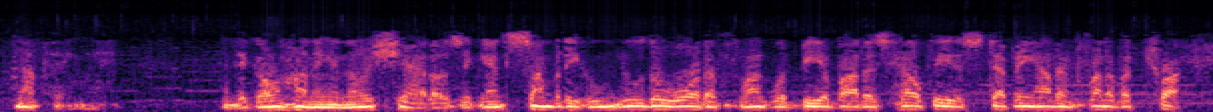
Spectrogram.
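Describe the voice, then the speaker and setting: An actor playing a tough, wry insurance investigator in 1950s radio noir, with an American accent and a clipped, dry delivery. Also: male voice, sits low, steady tone, very fast, faint music behind, natural voice. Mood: tense, brooding. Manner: clipped, dry, hard-boiled. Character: tough, wry male insurance investigator narrating his own case. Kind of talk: 1950s radio noir acting with first-person narration. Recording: muffled, noisy vintage radio recording.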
